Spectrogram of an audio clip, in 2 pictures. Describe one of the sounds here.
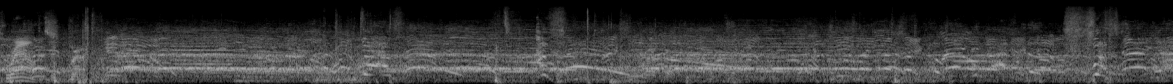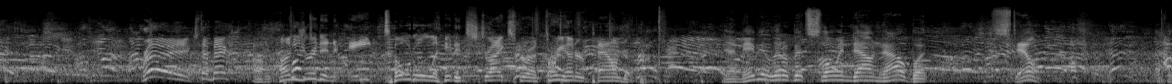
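Boxing gloves thud against a body as fighters trade punches.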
